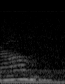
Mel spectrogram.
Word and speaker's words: Rama: Rahmen ist Rama, also der wird auch immer Rahm ausgesprochen in Indien. Das A wird immer weggelassen.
